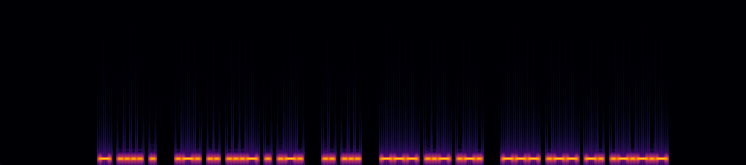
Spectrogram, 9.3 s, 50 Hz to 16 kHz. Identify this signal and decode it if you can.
Morse code, heard as a keyed tone, about 32 wpm, 700 Hz. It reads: THE RIVER IS OUR OWN.
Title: Sentences from Top 1000 Words - Review Part 1 - 30wpm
